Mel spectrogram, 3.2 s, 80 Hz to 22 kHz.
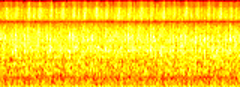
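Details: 1968 AMC AMX V8 at idle after carb work; loud raspy puffing exhaust note over the idle from two exhaust pipes stuck together with at least a quarter-inch gap; exhaust leak at pipe joint.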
